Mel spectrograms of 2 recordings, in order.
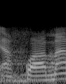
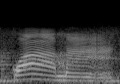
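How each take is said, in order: First: The final vowel is short. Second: The final vowel is drawn out long.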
